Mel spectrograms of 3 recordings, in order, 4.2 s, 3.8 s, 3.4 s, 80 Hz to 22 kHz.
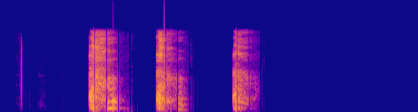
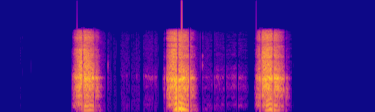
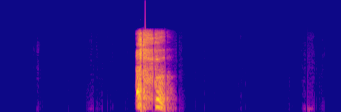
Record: {
  "three_cough_length": "4.2 s",
  "three_cough_amplitude": 14030,
  "three_cough_signal_mean_std_ratio": 0.26,
  "exhalation_length": "3.8 s",
  "exhalation_amplitude": 27663,
  "exhalation_signal_mean_std_ratio": 0.31,
  "cough_length": "3.4 s",
  "cough_amplitude": 25638,
  "cough_signal_mean_std_ratio": 0.19,
  "survey_phase": "beta (2021-08-13 to 2022-03-07)",
  "age": "18-44",
  "gender": "Female",
  "wearing_mask": "No",
  "symptom_cough_any": true,
  "symptom_headache": true,
  "symptom_onset": "10 days",
  "smoker_status": "Never smoked",
  "respiratory_condition_asthma": false,
  "respiratory_condition_other": false,
  "recruitment_source": "REACT",
  "submission_delay": "2 days",
  "covid_test_result": "Negative",
  "covid_test_method": "RT-qPCR",
  "influenza_a_test_result": "Negative",
  "influenza_b_test_result": "Negative"
}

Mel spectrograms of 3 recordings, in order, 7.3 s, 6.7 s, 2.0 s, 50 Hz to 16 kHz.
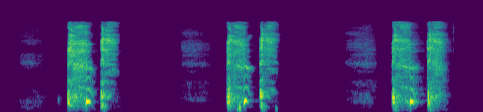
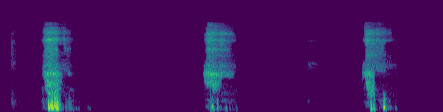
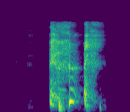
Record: {
  "three_cough_length": "7.3 s",
  "three_cough_amplitude": 27327,
  "three_cough_signal_mean_std_ratio": 0.35,
  "exhalation_length": "6.7 s",
  "exhalation_amplitude": 20691,
  "exhalation_signal_mean_std_ratio": 0.22,
  "cough_length": "2.0 s",
  "cough_amplitude": 26353,
  "cough_signal_mean_std_ratio": 0.41,
  "survey_phase": "beta (2021-08-13 to 2022-03-07)",
  "age": "18-44",
  "gender": "Female",
  "wearing_mask": "No",
  "symptom_sore_throat": true,
  "symptom_headache": true,
  "smoker_status": "Never smoked",
  "respiratory_condition_asthma": false,
  "respiratory_condition_other": false,
  "recruitment_source": "Test and Trace",
  "submission_delay": "1 day",
  "covid_test_result": "Positive",
  "covid_test_method": "RT-qPCR",
  "covid_ct_value": 35.3,
  "covid_ct_gene": "ORF1ab gene"
}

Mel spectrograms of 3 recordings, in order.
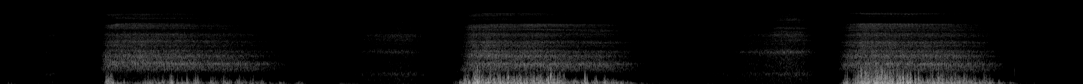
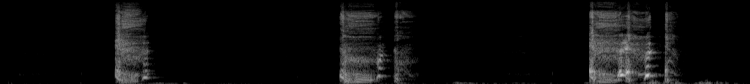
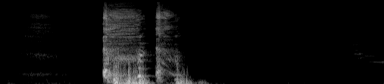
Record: {
  "exhalation_length": "10.8 s",
  "exhalation_amplitude": 4805,
  "exhalation_signal_mean_std_ratio": 0.5,
  "three_cough_length": "7.5 s",
  "three_cough_amplitude": 14836,
  "three_cough_signal_mean_std_ratio": 0.32,
  "cough_length": "3.8 s",
  "cough_amplitude": 17695,
  "cough_signal_mean_std_ratio": 0.32,
  "survey_phase": "beta (2021-08-13 to 2022-03-07)",
  "age": "18-44",
  "gender": "Female",
  "wearing_mask": "No",
  "symptom_cough_any": true,
  "symptom_runny_or_blocked_nose": true,
  "symptom_sore_throat": true,
  "symptom_diarrhoea": true,
  "symptom_fatigue": true,
  "symptom_fever_high_temperature": true,
  "symptom_headache": true,
  "symptom_onset": "2 days",
  "smoker_status": "Never smoked",
  "respiratory_condition_asthma": false,
  "respiratory_condition_other": false,
  "recruitment_source": "Test and Trace",
  "submission_delay": "2 days",
  "covid_test_result": "Positive",
  "covid_test_method": "RT-qPCR",
  "covid_ct_value": 23.4,
  "covid_ct_gene": "ORF1ab gene"
}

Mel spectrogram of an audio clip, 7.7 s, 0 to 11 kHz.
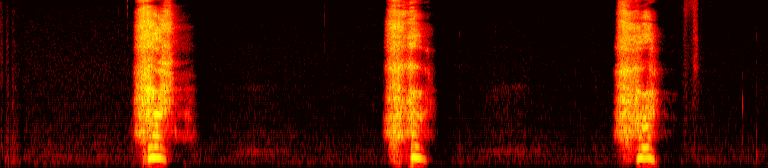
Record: {
  "exhalation_length": "7.7 s",
  "exhalation_amplitude": 11557,
  "exhalation_signal_mean_std_ratio": 0.29,
  "survey_phase": "beta (2021-08-13 to 2022-03-07)",
  "age": "45-64",
  "gender": "Female",
  "wearing_mask": "No",
  "symptom_none": true,
  "smoker_status": "Never smoked",
  "respiratory_condition_asthma": false,
  "respiratory_condition_other": false,
  "recruitment_source": "REACT",
  "submission_delay": "1 day",
  "covid_test_result": "Negative",
  "covid_test_method": "RT-qPCR",
  "influenza_a_test_result": "Negative",
  "influenza_b_test_result": "Negative"
}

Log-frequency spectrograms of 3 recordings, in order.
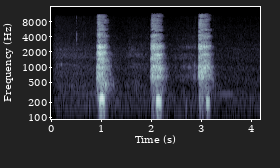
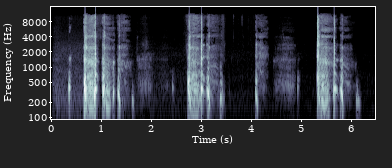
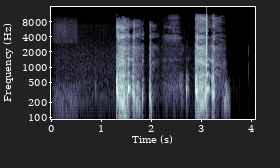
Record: {
  "exhalation_length": "4.2 s",
  "exhalation_amplitude": 25045,
  "exhalation_signal_mean_std_ratio": 0.3,
  "three_cough_length": "6.5 s",
  "three_cough_amplitude": 32768,
  "three_cough_signal_mean_std_ratio": 0.28,
  "cough_length": "4.1 s",
  "cough_amplitude": 32768,
  "cough_signal_mean_std_ratio": 0.31,
  "survey_phase": "beta (2021-08-13 to 2022-03-07)",
  "age": "45-64",
  "gender": "Female",
  "wearing_mask": "No",
  "symptom_cough_any": true,
  "symptom_runny_or_blocked_nose": true,
  "symptom_shortness_of_breath": true,
  "symptom_fatigue": true,
  "symptom_onset": "12 days",
  "smoker_status": "Never smoked",
  "respiratory_condition_asthma": true,
  "respiratory_condition_other": false,
  "recruitment_source": "REACT",
  "submission_delay": "1 day",
  "covid_test_result": "Negative",
  "covid_test_method": "RT-qPCR",
  "influenza_a_test_result": "Negative",
  "influenza_b_test_result": "Negative"
}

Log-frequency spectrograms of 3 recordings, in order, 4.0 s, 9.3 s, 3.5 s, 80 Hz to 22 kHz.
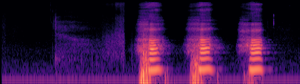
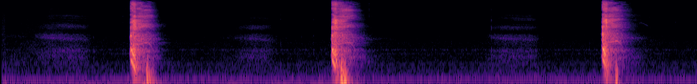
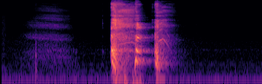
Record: {
  "exhalation_length": "4.0 s",
  "exhalation_amplitude": 11381,
  "exhalation_signal_mean_std_ratio": 0.38,
  "three_cough_length": "9.3 s",
  "three_cough_amplitude": 11608,
  "three_cough_signal_mean_std_ratio": 0.22,
  "cough_length": "3.5 s",
  "cough_amplitude": 12098,
  "cough_signal_mean_std_ratio": 0.27,
  "survey_phase": "beta (2021-08-13 to 2022-03-07)",
  "age": "18-44",
  "gender": "Female",
  "wearing_mask": "No",
  "symptom_none": true,
  "symptom_onset": "5 days",
  "smoker_status": "Ex-smoker",
  "respiratory_condition_asthma": false,
  "respiratory_condition_other": false,
  "recruitment_source": "REACT",
  "submission_delay": "1 day",
  "covid_test_result": "Negative",
  "covid_test_method": "RT-qPCR",
  "influenza_a_test_result": "Negative",
  "influenza_b_test_result": "Negative"
}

